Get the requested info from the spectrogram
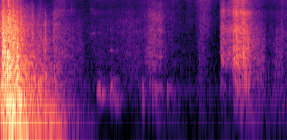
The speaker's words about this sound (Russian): кричишь ты, и он хлопает дверью кабинет.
